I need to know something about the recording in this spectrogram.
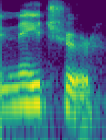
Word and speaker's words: nature: we can say uh most of the words that ends with ture are pronounced like chair chair paladin contour future culture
